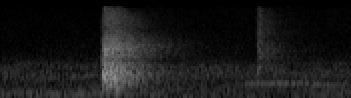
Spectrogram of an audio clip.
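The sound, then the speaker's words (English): A single sharp, loud hand clap, made to sync the audio at the start of a recording, rings out once with a quick fading tail, followed by a much softer second snap a moment later; otherwise quiet, with no talking. “We got to clap with noise.”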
